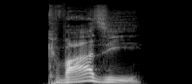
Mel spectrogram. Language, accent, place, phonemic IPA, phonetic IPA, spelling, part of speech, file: German, Germany, Berlin, /ˈkvaːzi/, [ˈkʋaːzi], quasi, adverb, De-quasi.ogg
- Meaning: as it were, so to speak, effectively, essentially; used to mark a description as figurative, simplified or otherwise not to be taken as absolute, but illustrative of an important point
